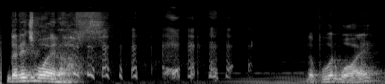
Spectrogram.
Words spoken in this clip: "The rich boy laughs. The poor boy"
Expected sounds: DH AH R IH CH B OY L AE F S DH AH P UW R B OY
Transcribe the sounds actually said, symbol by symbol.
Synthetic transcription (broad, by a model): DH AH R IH S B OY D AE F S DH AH P UW R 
